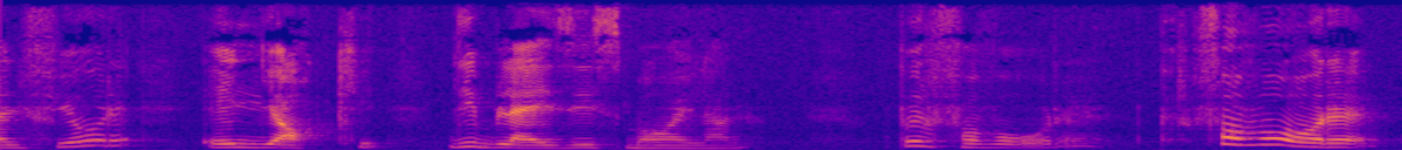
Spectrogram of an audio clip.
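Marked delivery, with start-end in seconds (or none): 5.7-6.9 louder, higher, slow imploring plea; pleading. Acted. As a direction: beg it, drawn out and rising. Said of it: "invocava fra ricorrenti frasi di devozione".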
